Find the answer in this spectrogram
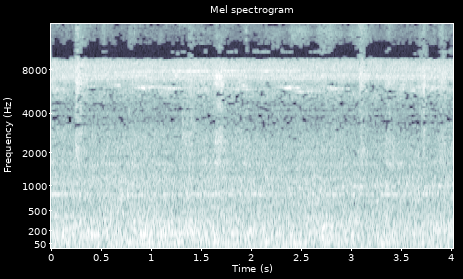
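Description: Crickets chirring faintly and steadily over low background noise.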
